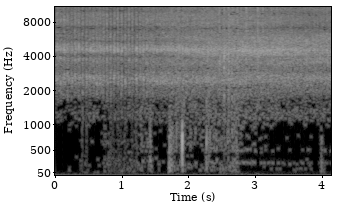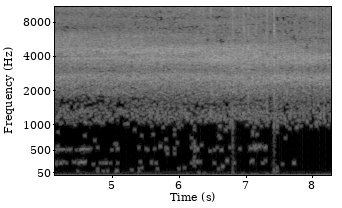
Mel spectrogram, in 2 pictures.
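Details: Western diamondback rattlesnake rattling with a steady, dense high-pitched buzz that holds throughout, and a few soft low scuffling knocks in the first three seconds.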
